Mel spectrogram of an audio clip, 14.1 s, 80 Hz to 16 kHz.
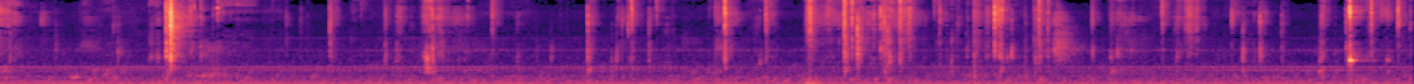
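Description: Telephone cord plugs being handled and clicked into the extension ports of a CCL 108S EPABX, heard as scattered small clicks and cable rustle over a faint low hum. The sharpest click comes just under two seconds in, with a cluster of clicks from about eight to ten seconds in.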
